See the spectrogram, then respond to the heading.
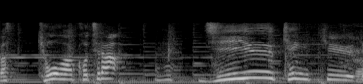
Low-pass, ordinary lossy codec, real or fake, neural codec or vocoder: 7.2 kHz; AAC, 48 kbps; real; none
